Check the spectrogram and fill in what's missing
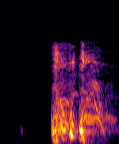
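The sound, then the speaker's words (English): A loud burst of coughing, two harsh hacking coughs in quick succession followed by a brief raspy tail, after a moment of near silence. “In my right coat pocket, I've got a cough drop in my jacket right there.”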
